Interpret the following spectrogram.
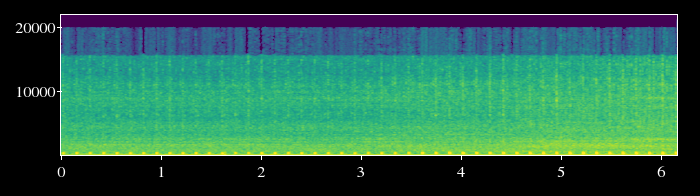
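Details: BMW E46 M3, S54B32 engine, warm idle after a cold start: sharp, even ticking about two and a half times a second over a steady idle. Source can't be pinned down by ear.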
